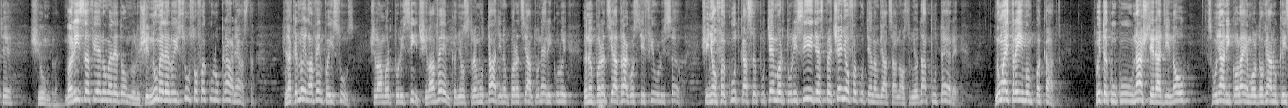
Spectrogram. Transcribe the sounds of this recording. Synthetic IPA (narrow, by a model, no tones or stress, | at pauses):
t̪e | ʃiumblə̰məɾisəfije̞nume̞le̞d̪o̞mnulujʃiɨnːume̞le̞lujisusofəkut̪lukɾaɾeaast̪a̰ | ʃid̪akəno̞jlave̞mpeisus | ʃilamːərt̪uɾisit̪ʃilave̞mkənjost̪ɾəmut̪at̪̚d̪inɨmpəɾət̪siant̪une̞ɾikuluj | ɨnɨmpəɾət̪siad̪ɾaɡo̞st̪ejfiulujsəw | ʃineofəkut̪kasəput̪e̞mːərt̪uɾisid̪e̞spɾe̞t͡ʃe̞neofəkut̪je̞lɨnvjat̪sanoast̪ɾəneod̪at̪̚put̪e̞ɾe̞̰ | numajt̪ɾəimɨnpəkat̪ | ujt̪əkukunaʃt̪e̞ɾead̪inːo̞w | spuneaniko̞lajemo̞ld̪o̞veanukə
